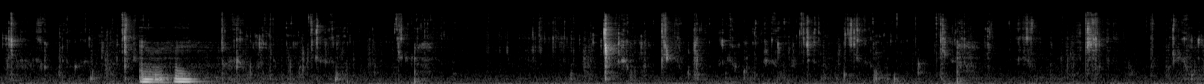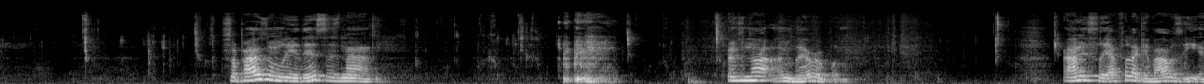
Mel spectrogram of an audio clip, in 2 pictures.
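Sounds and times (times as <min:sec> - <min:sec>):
crunching crispy batter: 0:02.2 - 0:17.6
wet mouth clicks: 0:22.0 - 0:22.2.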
